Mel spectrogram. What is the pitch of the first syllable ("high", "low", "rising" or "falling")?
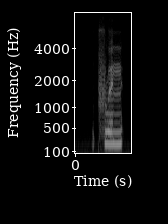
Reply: high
